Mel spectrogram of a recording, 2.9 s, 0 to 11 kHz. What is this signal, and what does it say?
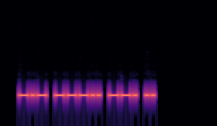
Morse code, heard as a keyed tone, about 30 wpm, 700 Hz. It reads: K8GI
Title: USA Call Signs - 4 Characters - 30wpm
